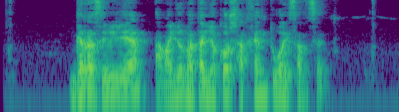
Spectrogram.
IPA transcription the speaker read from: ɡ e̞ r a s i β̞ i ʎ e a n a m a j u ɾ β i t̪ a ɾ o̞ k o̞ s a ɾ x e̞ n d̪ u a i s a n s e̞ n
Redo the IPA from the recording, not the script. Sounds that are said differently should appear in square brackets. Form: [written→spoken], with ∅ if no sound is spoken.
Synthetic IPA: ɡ e̞ r a s i β̞ i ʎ e a n a m a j u ɾ β [i→a] t̪ a [ɾ→ʎ] o̞ k o̞ s a ɾ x e̞ n [d̪→t̪] u a i s a n s e̞ n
